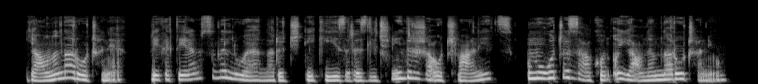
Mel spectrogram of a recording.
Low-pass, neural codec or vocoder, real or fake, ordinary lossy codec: 9.9 kHz; none; real; none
